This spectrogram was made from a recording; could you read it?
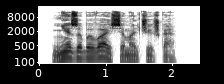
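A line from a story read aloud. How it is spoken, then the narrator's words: Menacing warning. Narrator (Russian): Грозно предостерег приспешник великого стража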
